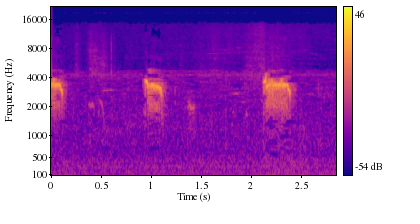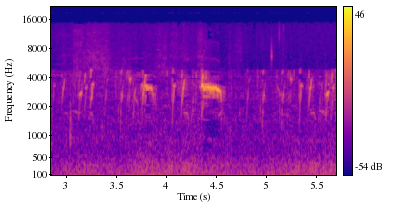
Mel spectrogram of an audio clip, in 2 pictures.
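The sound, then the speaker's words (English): Calls of a medium-sized, stocky sandpiper with a slightly drooping bill, reddish-brown upperparts and a black belly patch in breeding plumage: a handful of short, high, thin notes at uneven intervals over a faint steady hiss. “Our mystery bird is a medium-sized sandpiper, about 8.5 inches long, kind of stocky with a slightly drooping bill.”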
